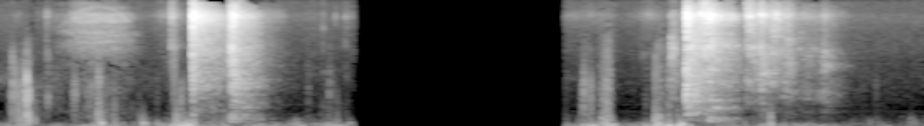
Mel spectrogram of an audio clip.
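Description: A smartphone being hit: a series of knocks and bangs with rattling handling noise, in two bursts separated by a cut to dead silence.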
